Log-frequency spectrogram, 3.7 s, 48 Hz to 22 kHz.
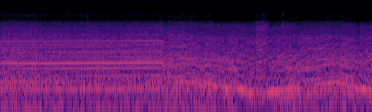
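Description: A Formula 1 car's engine during a qualifying pole lap at the Turkish Grand Prix, faint and distant, whining at a high steady pitch before dropping and rising through gear changes.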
